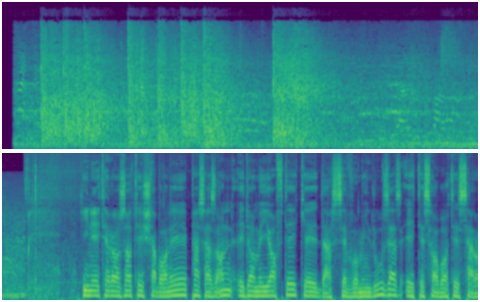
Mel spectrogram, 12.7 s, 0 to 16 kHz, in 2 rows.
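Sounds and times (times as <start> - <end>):
sharp gunshots during a street protest: 0.5 - 4.6
loud crowd roar and shouting on a busy outdoor street: 2.7 - 6.6
speech: 7.4 - 12.6.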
